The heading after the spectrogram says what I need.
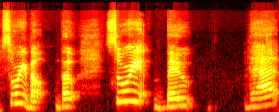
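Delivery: put-on Canadian accent. Host apologizing on a show, in a put-on canadian accent. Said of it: "I gotta practice my Canadian accent".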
